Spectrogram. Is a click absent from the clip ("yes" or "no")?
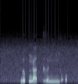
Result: yes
